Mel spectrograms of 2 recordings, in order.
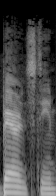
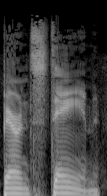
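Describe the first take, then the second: First: The last syllable sounds like 'stine'. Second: The last syllable sounds like 'stain'. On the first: This is the name as remembered from childhood. "I remember Berenstain" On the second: This is the name as it is now. "but now it's Berenstain. Stain"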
